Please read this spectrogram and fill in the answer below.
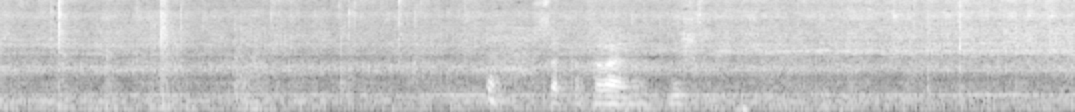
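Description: Mostly quiet, with a few faint clicks in the first seconds and two short voice sounds about four seconds in.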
